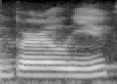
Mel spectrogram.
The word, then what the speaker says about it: Berlioux: I think Bonnie said it all, but you can reach out to me on my fan page at Berlioux. It's my name, and I'll spell it out for you because it's French and difficult to spell out.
